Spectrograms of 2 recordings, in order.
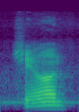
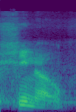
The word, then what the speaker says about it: Shino: I don't know why I cannot remember his name, how to pronounce his name right now. Shion? Yeah, just say Shion. But Shino.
